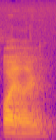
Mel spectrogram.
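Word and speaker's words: Euler: on a problem and yes it's pronounced Oiler don't ask me why the problem asked if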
